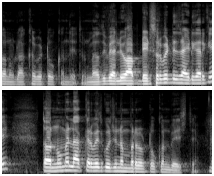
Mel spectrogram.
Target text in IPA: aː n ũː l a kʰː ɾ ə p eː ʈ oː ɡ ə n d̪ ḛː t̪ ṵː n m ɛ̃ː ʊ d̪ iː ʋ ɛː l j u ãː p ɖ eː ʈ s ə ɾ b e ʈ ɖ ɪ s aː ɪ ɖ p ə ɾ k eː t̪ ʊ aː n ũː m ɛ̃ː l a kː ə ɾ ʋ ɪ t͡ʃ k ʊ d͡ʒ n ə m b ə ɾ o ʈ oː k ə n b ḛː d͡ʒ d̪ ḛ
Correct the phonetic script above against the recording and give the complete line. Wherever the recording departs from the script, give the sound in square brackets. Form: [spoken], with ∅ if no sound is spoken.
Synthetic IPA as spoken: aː n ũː l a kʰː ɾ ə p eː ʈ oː [k] ə n d̪ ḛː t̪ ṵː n m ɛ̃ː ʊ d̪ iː ʋ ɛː l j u [aː] p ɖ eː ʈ s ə ɾ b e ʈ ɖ ɪ s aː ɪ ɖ [k] ə ɾ k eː t̪ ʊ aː n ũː m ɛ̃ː l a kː ə ɾ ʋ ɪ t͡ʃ k ʊ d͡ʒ n ə m b ə ɾ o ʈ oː k ə n b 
